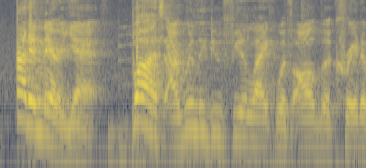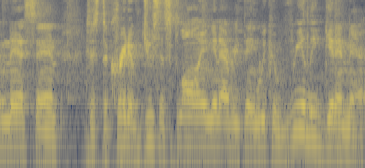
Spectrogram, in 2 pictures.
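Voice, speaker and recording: Music plays in the background as a man with an American accent talks at a fairly quick pace. His pitch is fairly high, and his intonation is lively. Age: 20s. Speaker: content creator. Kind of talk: casual application video monologue.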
